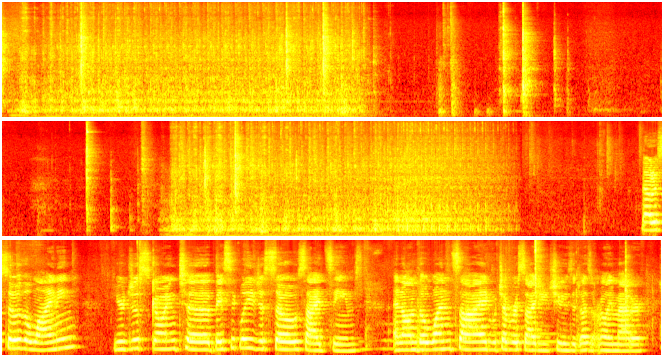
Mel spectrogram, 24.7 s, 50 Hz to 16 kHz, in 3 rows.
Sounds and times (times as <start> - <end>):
Sewing machine: 0.0 - 4.8, 10.2 - 14.8
Inside, small room: 0.0 - 24.7.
